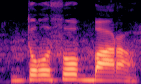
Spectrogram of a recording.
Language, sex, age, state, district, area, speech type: Urdu, male, 18-30, Delhi, Central Delhi, urban, spontaneous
